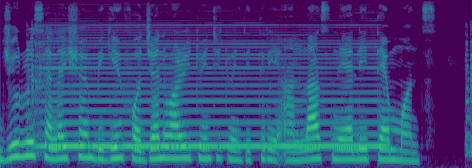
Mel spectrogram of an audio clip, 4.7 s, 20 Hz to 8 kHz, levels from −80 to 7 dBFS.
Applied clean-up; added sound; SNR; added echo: none; Bowed string instrument; 3 dB; none.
